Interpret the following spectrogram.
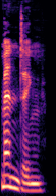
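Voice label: "mending", British English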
